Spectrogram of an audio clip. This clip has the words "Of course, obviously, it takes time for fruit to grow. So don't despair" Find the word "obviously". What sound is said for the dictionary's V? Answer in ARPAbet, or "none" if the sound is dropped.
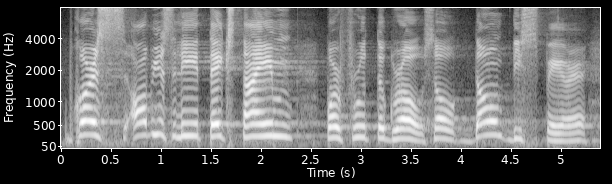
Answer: none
